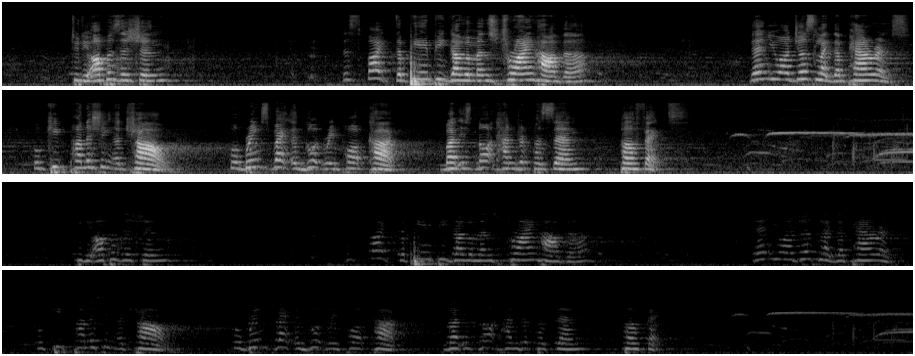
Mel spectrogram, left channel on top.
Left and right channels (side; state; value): right; quieter; 20.3 dB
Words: to the opposition, despite the PAP government's trying harder, then you are just like the parents who keep punishing a child who brings back a good report card but is not 100% perfect.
